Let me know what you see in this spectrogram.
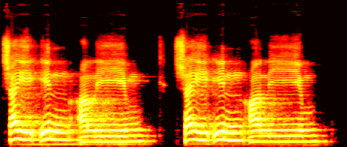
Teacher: ada huruf hamzah yang harokatnya itu kasrah tanwin bertemu dengan huruf ain, maka dia dihukumi idhar halki. Jelas satu ketekan, tidak boleh dengung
